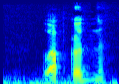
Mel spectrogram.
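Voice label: "лапкӧдны", Komi, male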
